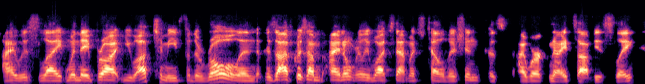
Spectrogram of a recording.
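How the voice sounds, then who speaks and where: A man's voice: fairly low pitch, fairly even intonation, fast, no room sound, highs cut off. A man hosting a casual interview, rambling and laughing easily as he talks with his guest. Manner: warm, rambling, laughs often. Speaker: host.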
